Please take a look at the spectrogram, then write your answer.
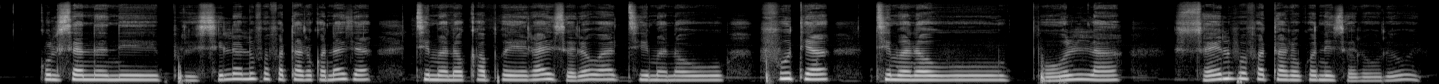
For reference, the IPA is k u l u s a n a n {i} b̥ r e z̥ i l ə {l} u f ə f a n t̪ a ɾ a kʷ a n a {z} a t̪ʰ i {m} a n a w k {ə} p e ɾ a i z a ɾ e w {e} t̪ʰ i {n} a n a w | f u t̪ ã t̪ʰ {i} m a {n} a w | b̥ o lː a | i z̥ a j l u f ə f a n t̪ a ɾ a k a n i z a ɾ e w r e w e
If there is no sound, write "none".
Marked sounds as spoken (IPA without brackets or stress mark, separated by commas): i, l, z, m, a, a, m, i, n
